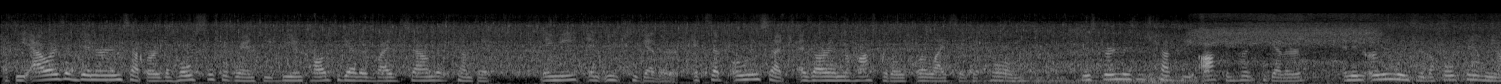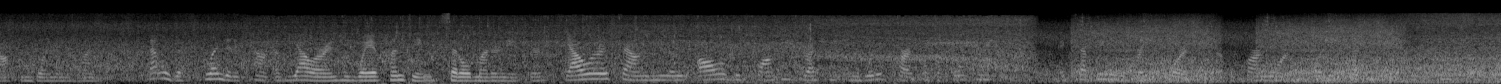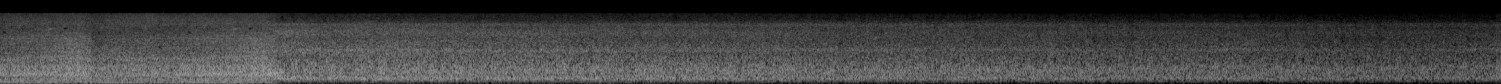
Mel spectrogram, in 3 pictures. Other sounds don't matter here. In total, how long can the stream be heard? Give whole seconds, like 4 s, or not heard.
45 s.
